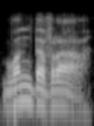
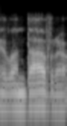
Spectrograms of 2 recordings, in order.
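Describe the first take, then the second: First: The name is said in a grander-sounding way. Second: The name is said in a plain, ordinary way. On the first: "Lundavra sounds quite grand" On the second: "there's different pronunciations for it"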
